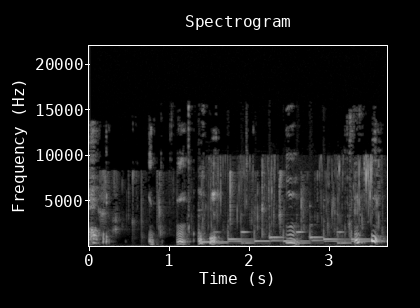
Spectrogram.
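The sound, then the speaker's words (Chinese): A telephone rings with a melodic electronic tone, a run of steady beeping notes stepping up and down in pitch, mixed with a voice. “电话铃声响了，”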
